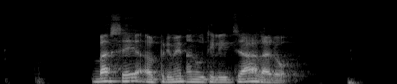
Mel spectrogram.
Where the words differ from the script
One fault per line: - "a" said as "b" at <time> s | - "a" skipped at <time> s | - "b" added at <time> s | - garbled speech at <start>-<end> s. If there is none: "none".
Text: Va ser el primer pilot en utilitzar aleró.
- "pilot" skipped at 1.8 s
